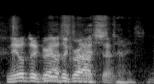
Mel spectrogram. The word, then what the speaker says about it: Neil deGrasse Tyson: Neil deGrasse Tyson.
